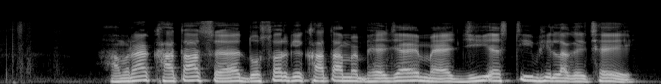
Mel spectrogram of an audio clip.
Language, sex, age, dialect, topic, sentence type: Maithili, male, 18-24, Bajjika, banking, question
